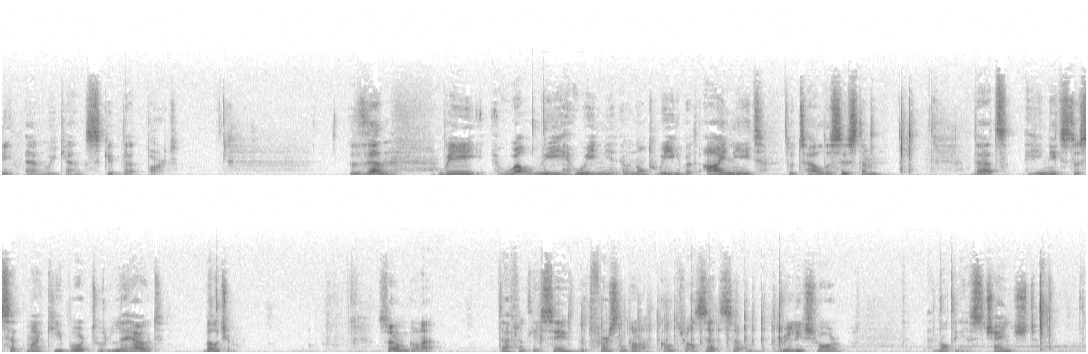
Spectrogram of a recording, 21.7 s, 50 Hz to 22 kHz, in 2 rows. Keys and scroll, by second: 9.0 BackSpace, 16.6 ctrl+z, 16.8 ctrl+z, 17.0 ctrl+z, 17.2 ctrl+z, 17.4 ctrl+z, 17.6 ctrl+z, 17.7 ctrl+z, 17.9 ctrl+z, 18.1 ctrl+z, 18.2 ctrl+z, 18.4 ctrl+z, 21.2 BackSpace.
